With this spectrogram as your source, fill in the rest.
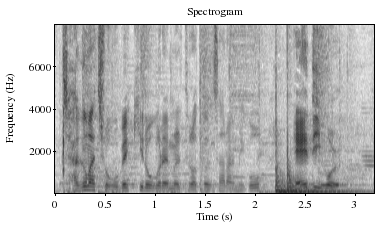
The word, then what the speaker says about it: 에디홀: 에비홀? 네, 아니, 에디홀, 에디홀. 에디홀, 발음 똑바로 하셔야 돼요.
